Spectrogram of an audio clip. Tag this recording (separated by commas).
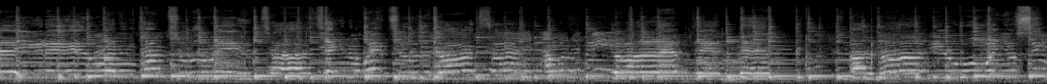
playing ukulele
